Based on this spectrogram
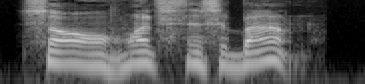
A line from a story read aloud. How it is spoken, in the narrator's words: Pell asked in a high nasal voice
